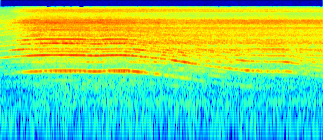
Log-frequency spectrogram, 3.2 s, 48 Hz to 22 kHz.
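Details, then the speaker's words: Quantum LTO-4 tape drive in a rebuilt Aaeon EMB-B75A / i3 3220 server, running a backup; clean high whine sliding down in pitch as the reels run, with no grinding or clicking, and it works better than in the old machine: normal tape writing. "so uh let's run and see what happens and go sounds like it's having no problem watch it works better on this machine"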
